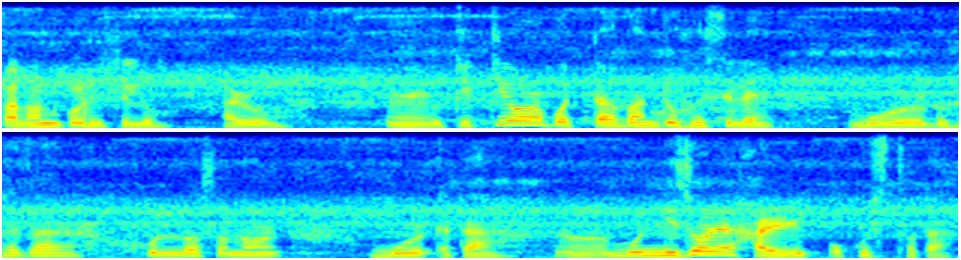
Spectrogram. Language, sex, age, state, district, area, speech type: Assamese, female, 45-60, Assam, Nagaon, rural, spontaneous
